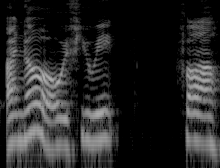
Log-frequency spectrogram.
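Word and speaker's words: phở: Pho. I'm not sure how you say it. It's not pho, but it's spelled Pho.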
